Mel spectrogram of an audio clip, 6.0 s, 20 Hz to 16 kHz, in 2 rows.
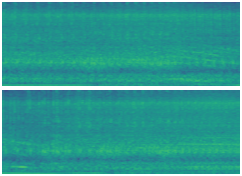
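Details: KamAZ 740.13 diesel after repair of cylinder 8 knock from scored liner, new FM 740.30 pistons fitted, during break-in: steady, even idle clatter with no knock cutting through; healthy.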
